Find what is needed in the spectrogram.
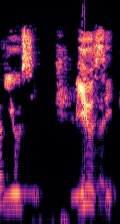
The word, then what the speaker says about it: Busiek: A ver, enséñame a pronunciar a Kurt Busiek, a ver. – Busiek. Kurt Busiek.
